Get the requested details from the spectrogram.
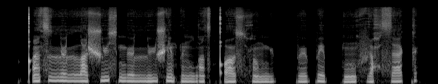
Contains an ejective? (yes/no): yes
